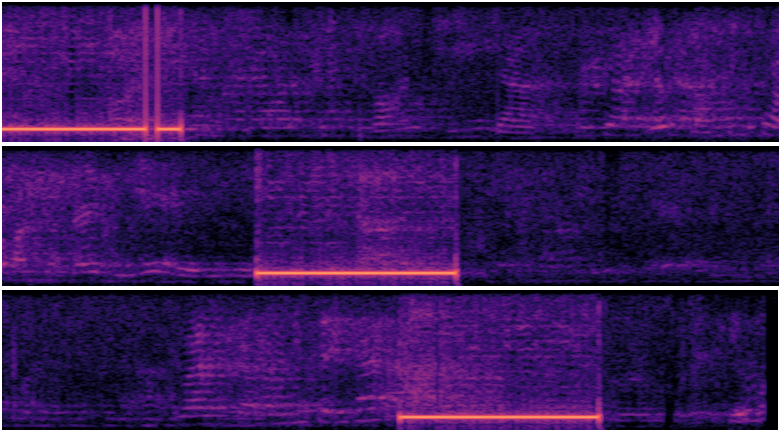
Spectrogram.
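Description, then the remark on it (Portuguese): A steady mid-pitched telephone tone sounds three times after a dropped call, each loud beep lasting about a second and spaced several seconds apart, while a person talks quietly in the gaps. “tava falando com você no telefone, a ligação caiu.”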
